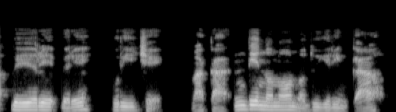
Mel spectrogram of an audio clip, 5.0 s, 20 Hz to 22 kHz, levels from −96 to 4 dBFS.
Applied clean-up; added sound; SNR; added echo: none; none; none; none.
